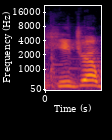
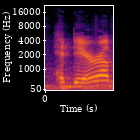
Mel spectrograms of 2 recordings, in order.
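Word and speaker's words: Hedera: where it was um me saying Hedra when it was actually Hideera, but that's kind of stuck around with it.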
